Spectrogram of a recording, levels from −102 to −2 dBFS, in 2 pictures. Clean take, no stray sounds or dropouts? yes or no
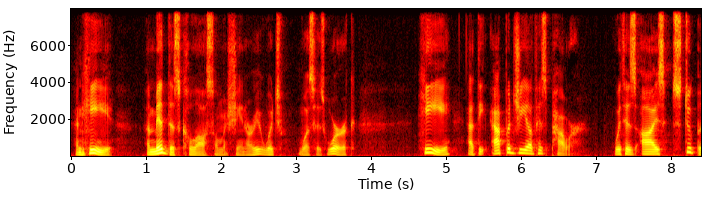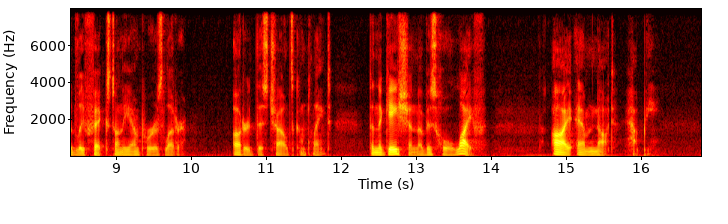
yes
